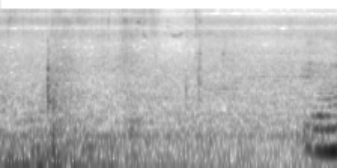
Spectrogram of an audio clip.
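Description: Flat spatula stirring thick, stiffening rava kesari in a black metal kadai: soft scraping and squelching of the dense mixture, with a few light knocks of the spatula against the pan.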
